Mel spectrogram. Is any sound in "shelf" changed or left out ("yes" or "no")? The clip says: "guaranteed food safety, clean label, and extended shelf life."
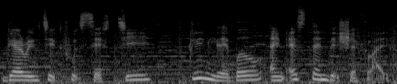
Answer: yes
